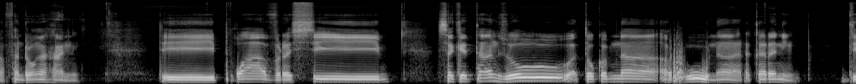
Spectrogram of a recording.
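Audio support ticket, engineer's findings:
No technical faults found: the speech signal holds steady throughout, with no dropouts, level jumps or other defects audible.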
